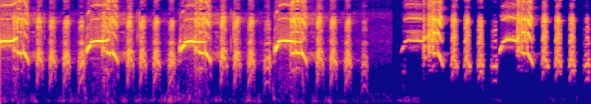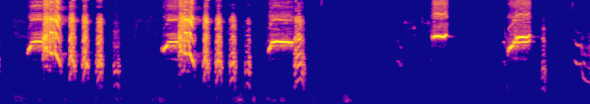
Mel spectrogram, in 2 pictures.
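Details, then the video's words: Grey francolin calling near chicks: rapid trains of harsh, grating pulses with whistled upslurred notes on top, repeated in bursts about a second long, trailing off into sparse single squeaky notes in a quiet background. "grey Francolin voice,Teeter bird ke awaaz,teetar chicks"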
